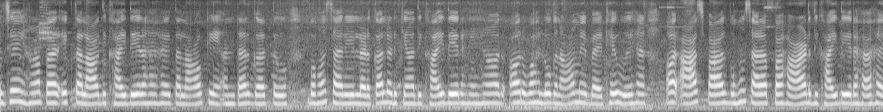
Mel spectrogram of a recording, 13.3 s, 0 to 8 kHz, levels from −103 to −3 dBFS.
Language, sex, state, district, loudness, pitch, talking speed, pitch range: Hindi, female, Chhattisgarh, Korba, -14 LUFS, 245 Hz, 170 wpm, 235-250 Hz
